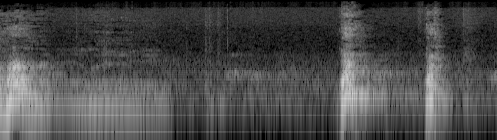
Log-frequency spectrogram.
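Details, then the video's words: A guard dog lets out a long, drawn, growling bark that fades out, then after a quiet stretch two sharp, short barks follow in quick succession. "Dangerous Guard Dogs BARKING"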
